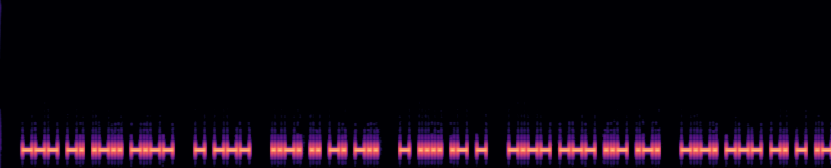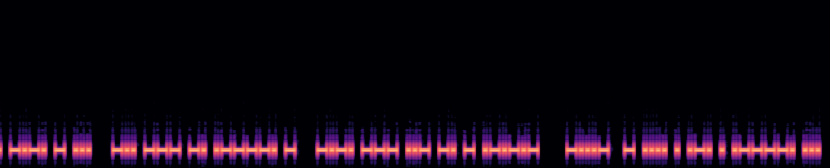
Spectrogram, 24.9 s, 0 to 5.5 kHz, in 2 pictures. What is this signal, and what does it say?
Morse code, heard as a keyed tone, about 25 wpm, 600 Hz. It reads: ONLY TO FIND THAT YOUR CONTACTS DON'T COUNT. <BT> THERE'S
